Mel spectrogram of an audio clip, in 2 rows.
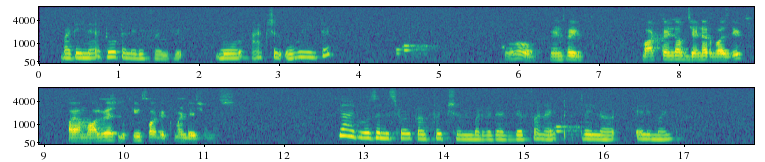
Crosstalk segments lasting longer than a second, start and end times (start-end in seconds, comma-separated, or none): none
